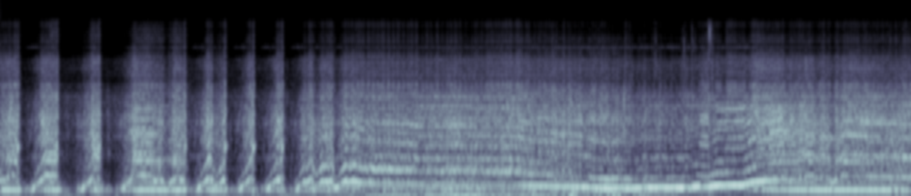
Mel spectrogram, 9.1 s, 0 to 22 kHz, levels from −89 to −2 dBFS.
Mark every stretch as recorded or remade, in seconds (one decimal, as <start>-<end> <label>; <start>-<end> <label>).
0.0-0.5 recorded; 0.5-1.9 remade; 1.9-9.1 recorded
